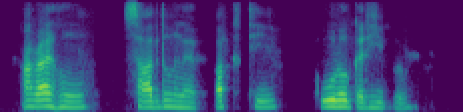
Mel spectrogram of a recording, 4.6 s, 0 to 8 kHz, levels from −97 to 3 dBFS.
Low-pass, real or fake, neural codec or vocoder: 7.2 kHz; fake; codec, 16 kHz, 0.8 kbps, ZipCodec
